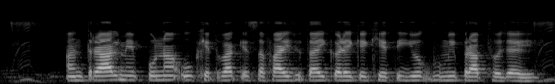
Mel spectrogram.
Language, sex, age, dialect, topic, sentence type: Magahi, female, 25-30, Western, agriculture, statement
